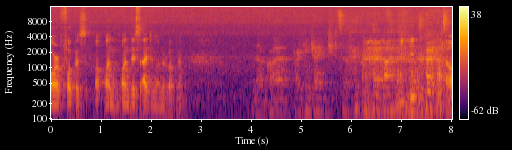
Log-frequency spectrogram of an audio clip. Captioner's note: laughter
